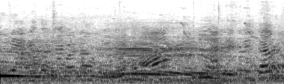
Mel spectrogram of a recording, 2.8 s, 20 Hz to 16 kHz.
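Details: A small Sahiwal calf, bull or heifer, at a Pabna cattle market on 12/5/25; a single drawn-out moo sliding slowly upward then easing down, half masked by men bargaining nearby.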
